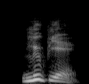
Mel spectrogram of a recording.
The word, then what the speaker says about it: Lupien: How do you say your last name? – Lupien. – Lupien. Oh, just like it's spelled.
